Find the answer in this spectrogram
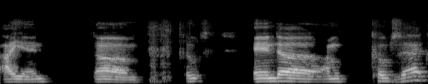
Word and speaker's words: Ayuen: Ayuen.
